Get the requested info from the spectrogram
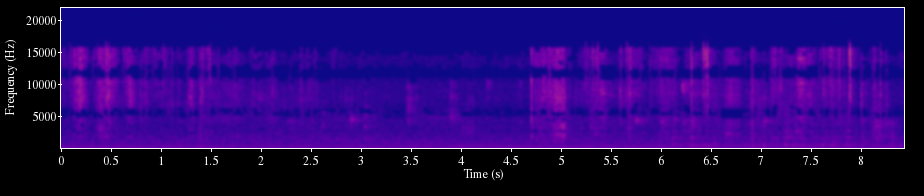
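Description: Faint handling noise: gloved fingers working a greased piston and wrist pin, with a few light clicks over a steady low hum.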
